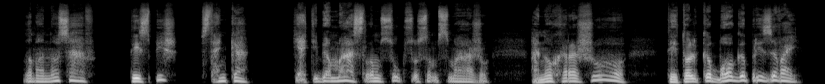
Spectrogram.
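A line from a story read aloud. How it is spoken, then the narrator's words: Whispering. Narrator (Russian): Робинзон зашептал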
